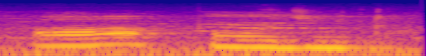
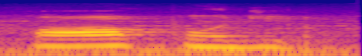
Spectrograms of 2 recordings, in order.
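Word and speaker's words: opposite: ठीक है from अपोजिट देखिए अपोजिट अपोजिट नहीं ऑपोजिट अपोजिट तो ओ को ऑरेंज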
